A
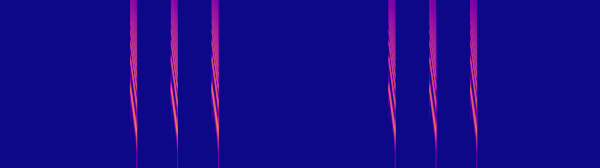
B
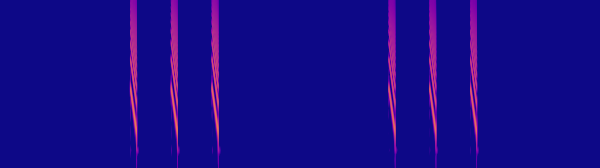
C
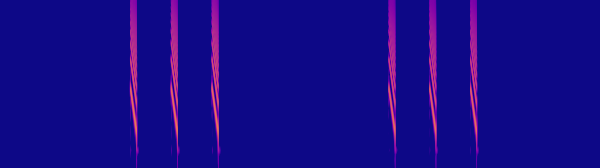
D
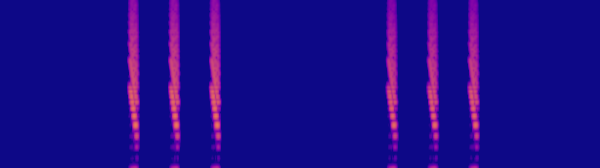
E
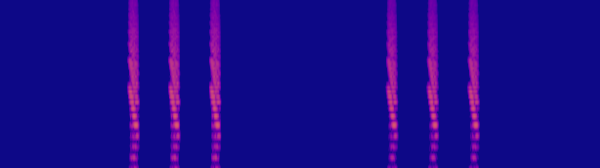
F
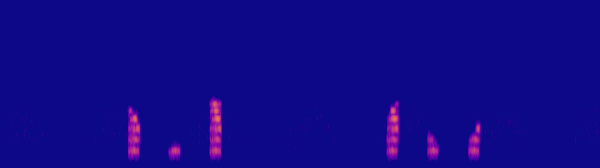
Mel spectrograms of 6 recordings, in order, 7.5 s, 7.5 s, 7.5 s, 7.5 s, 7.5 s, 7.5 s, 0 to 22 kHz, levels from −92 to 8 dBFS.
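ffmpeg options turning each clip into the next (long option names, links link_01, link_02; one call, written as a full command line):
ffmpeg -i in.wav -af "equalizer=frequency=440:width=4.3:gain=14.5" out.wav
ffmpeg -i in.wav -af anull out.wav
ffmpeg -i in.wav -af "aeval=exprs='sgn(val(0))*max(abs(val(0))-0.00596,0)':channel_layout=same,afftfilt=real='re*3.46*eq(mod(b,12),0)':imag='im*3.46*eq(mod(b,12),0)':win_size=2048:overlap=0.75,volume=3.5dB" out.wav
ffmpeg -i in.wav -af "volume=26.5dB,asoftclip=hard,volume=-26.5dB,volume=-5dB" out.wav
ffmpeg -i in.wav -filter_complex "[0:a]asplit=2[link_01][link_02];[link_02]highpass=frequency=720:poles=1,volume=22dB,asoftclip=type=tanh:threshold=-31dB[link_03];[link_01][link_03]amix=inputs=2:normalize=0,lowpass=frequency=1100:poles=1,volume=-6dB,highpass=frequency=150:width_type=q:width=0.5412,highpass=frequency=150:width_type=q:width=1.307,lowpass=frequency=3000:width_type=q:width=0.5176,lowpass=frequency=3000:width_type=q:width=0.7071,lowpass=frequency=3000:width_type=q:width=1.932,afreqshift=170,afftfilt=real='re*lt(b*sr/1024,410*pow(1900/410,0.5+0.5*sin(2*PI*0.84*pts/sr)))':imag='im*lt(b*sr/1024,410*pow(1900/410,0.5+0.5*sin(2*PI*0.84*pts/sr)))':win_size=1024:overlap=0.75,volume=10dB" out.wav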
